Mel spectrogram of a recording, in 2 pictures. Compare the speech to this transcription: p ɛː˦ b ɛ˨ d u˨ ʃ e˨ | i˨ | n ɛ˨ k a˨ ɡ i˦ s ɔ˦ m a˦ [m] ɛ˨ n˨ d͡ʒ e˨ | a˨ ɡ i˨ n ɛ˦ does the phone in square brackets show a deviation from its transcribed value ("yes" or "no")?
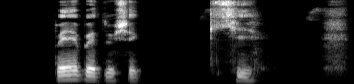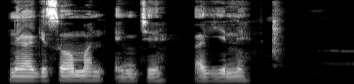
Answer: yes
